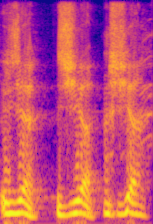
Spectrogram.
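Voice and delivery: slurred, stumbling "Je"; slurred words. Real, not acted. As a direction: trip repeatedly over "Je", slurring it. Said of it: "you're starting to slur your words".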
